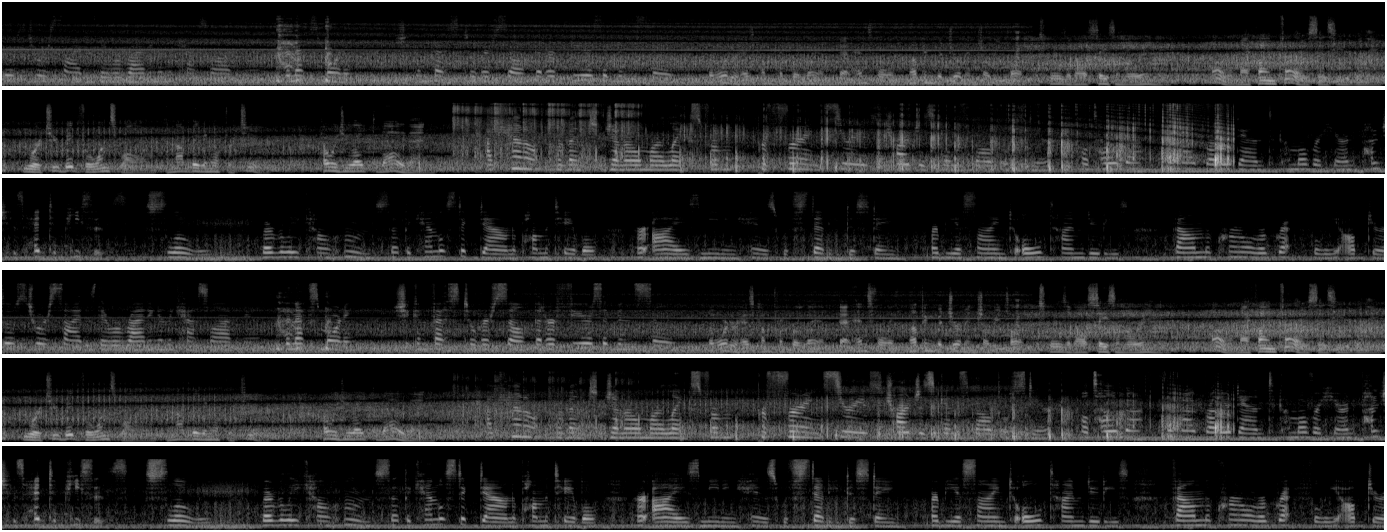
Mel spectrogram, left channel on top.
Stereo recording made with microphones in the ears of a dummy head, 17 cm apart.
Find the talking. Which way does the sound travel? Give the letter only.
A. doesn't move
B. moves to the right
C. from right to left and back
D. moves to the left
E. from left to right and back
C.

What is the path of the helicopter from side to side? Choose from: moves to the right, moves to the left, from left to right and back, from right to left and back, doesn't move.
moves to the right.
